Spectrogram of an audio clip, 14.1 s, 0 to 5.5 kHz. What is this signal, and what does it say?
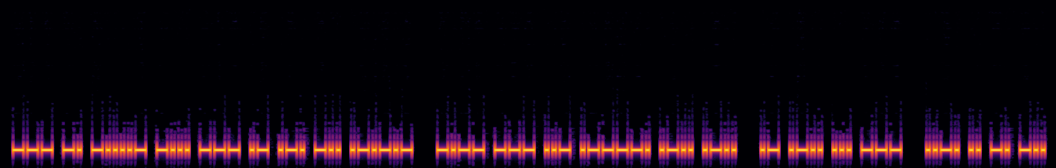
Morse code, heard as a keyed tone, about 25 wpm, 600 Hz. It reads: ON-BOARD. YOU'LL ALSO FIND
